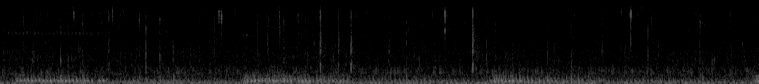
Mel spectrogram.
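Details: Low, continuous purring from two cats asleep in front of a rain-streaked window, pulsing in breath cycles roughly every two seconds, while a fireplace crackles with scattered sharp snaps and faint rain patters behind.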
